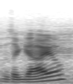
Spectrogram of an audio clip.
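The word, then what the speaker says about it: Zagaia: a Brazilian flag on it how do you pronounce that that Gia lures it's Brazilian zagaya Z I'm Southern so anyway so you go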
